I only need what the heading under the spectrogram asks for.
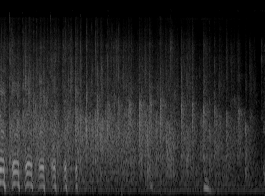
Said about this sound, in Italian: Ma qua ci voleva un applauso a Gesù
